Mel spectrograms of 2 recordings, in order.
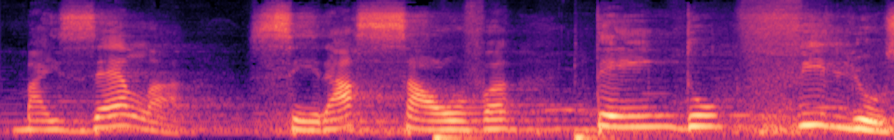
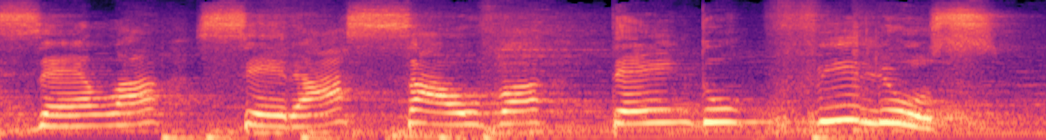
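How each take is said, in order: First: It is read plainly, without a preaching manner. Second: It is read in an emphatic preacher's voice.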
